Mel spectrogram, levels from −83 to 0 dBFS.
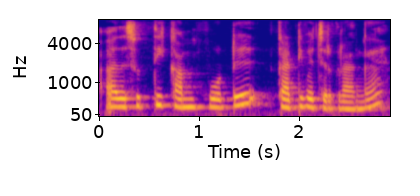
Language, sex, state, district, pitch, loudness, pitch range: Tamil, female, Tamil Nadu, Nilgiris, 215 Hz, -15 LUFS, 205-235 Hz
